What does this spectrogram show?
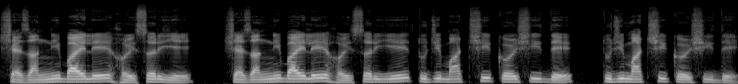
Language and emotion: Goan Konkani, neutral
